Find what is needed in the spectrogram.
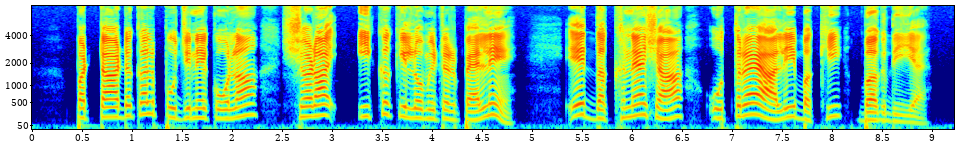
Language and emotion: Dogri, neutral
